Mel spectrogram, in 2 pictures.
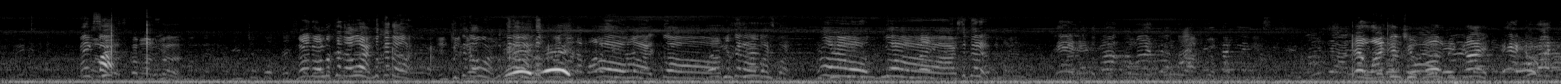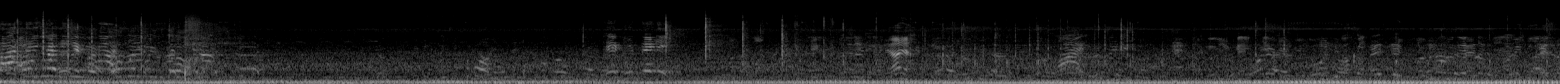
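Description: Distant, indistinct voices of players calling to one another across a cricket field, busiest in the first half and loudest about five seconds in, over a steady low outdoor hum.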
